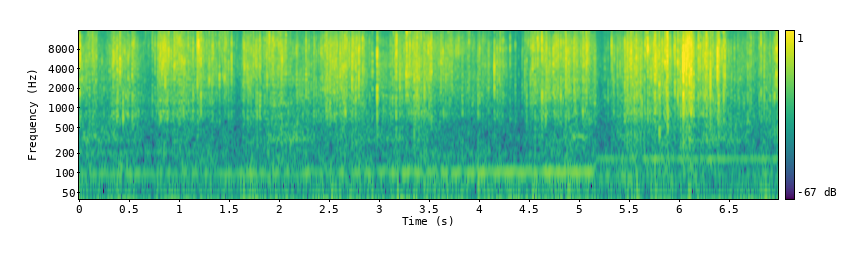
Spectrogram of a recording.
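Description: A braid of dried red chili peppers on a string is moved and rubbed with fingers and nails close up, giving a continuous dry, bright crinkling and crackling with dense small crunches. A steady low hum runs underneath and shifts to a slightly higher tone about two-thirds of the way through.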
